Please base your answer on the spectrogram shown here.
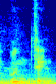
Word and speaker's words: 温泉: 1920 年大正 9 年、温泉と書いて雲仙軽便鉄道が設立。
